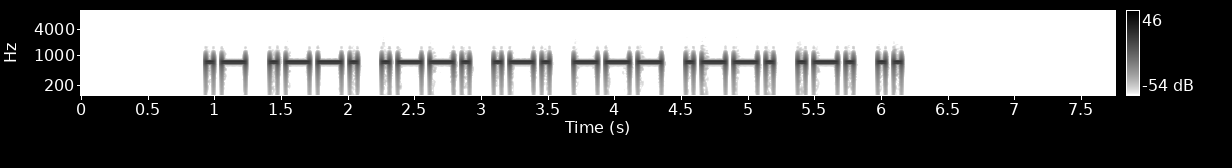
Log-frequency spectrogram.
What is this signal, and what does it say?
Morse code, heard as a keyed tone, about 20 wpm, 700 Hz. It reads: APPROPRI
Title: Build A Word - 4 Letters At A Time - 11-Letter Words - 20wpm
